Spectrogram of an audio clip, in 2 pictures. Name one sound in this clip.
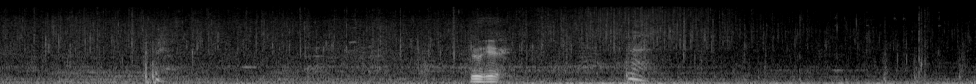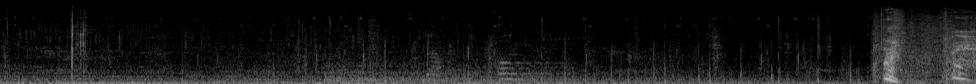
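Footsteps crunch slowly over debris.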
